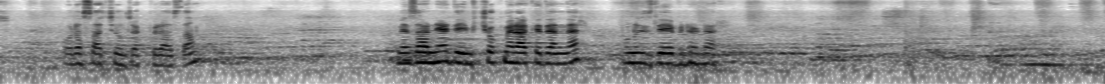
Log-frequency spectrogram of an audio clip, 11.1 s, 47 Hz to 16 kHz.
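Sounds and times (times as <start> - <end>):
people talking in echoing hall: 0.0 - 11.0.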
